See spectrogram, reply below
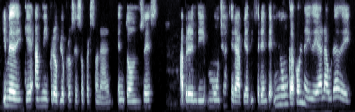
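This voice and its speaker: Brief: Colombian coastal woman, fairly low voice, expressive storyteller, dull dry recording. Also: moderate pace, no echo. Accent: Colombian Caribbean coast. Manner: expressive, repeats words for emphasis. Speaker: guest, holistic psychologist. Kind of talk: relaxed conversational storytelling.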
